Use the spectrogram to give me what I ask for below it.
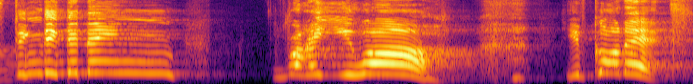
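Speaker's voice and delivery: high, loud quiz-host cheer with a laugh; hammed-up game show winner call. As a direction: ring out the correct answer like a TV host.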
